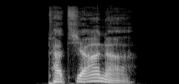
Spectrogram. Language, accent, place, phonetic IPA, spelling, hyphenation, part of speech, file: German, Germany, Berlin, [tatˈjaːna], Tatjana, Tat‧ja‧na, proper noun, De-Tatjana.ogg
- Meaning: 1. a female given name from Russian 2. a transliteration of the Russian female given name Татья́на (Tatʹjána)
